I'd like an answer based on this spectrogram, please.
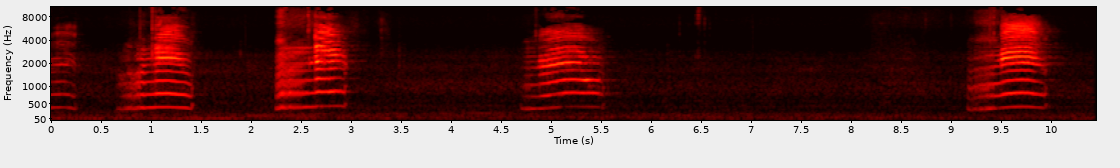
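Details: Pet cat asking to go out and play in the yard: four clear, tonal meows, two close together early on, then one near the middle and a last rising-and-falling meow after a long pause, with a quiet room hum beneath.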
